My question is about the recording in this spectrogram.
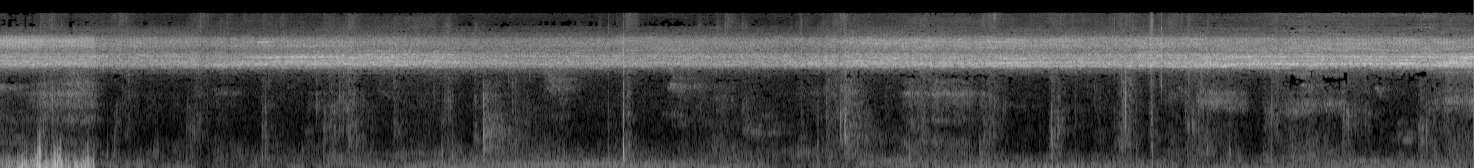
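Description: Steady high-pitched drone of insects, with scattered soft footsteps on a brick path and a brief low rumble in the first second.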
